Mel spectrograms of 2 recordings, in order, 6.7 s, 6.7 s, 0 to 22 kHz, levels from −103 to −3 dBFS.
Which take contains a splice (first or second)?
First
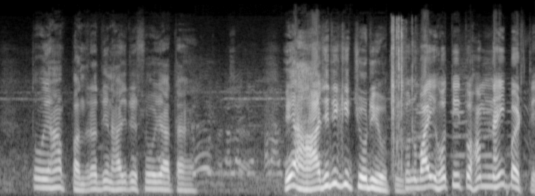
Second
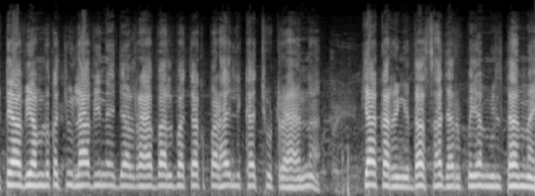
first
